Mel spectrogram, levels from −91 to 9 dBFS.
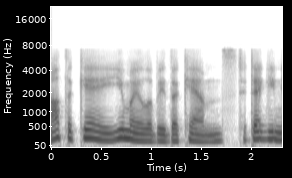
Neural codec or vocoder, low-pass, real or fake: codec, 16 kHz, 0.2 kbps, FocalCodec; 7.2 kHz; fake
